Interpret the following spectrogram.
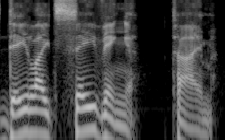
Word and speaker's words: daylight saving time: host, hey, radio host, it's daylight saving time. No S. Did you know that? It's mispronounced all the time. It should be like a hyphen, daylight hyphen saving. Saving daylight time. It's not like a savings and loan bank.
